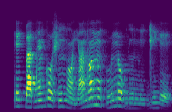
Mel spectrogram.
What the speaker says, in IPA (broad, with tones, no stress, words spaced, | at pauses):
ɾe˦ɡ͡ba˧ dɛ̃˦ ɡo˦˨ ʃĩ˧ɡɔ̃˨jã˨˦ dɔ̃˦nũ˦˨ku˨˦ no˦˨ bĩ˨ni˨ ɡi˧je˨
